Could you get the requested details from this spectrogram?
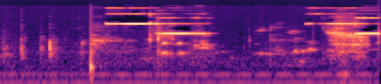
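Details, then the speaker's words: Orange Moog Infinity enteral feeding pump for a child's tube feeding, alarm with screen message "push run to feed": repeated high-pitched electronic beeping in a quiet room. "this is what the pump sounds like when it has an alarm. My big pro tip is to read the message on the screen to tell you what's going on."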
